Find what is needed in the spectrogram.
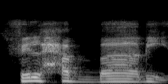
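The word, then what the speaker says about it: الحمّام: Just one point to emphasize, just the pronunciation. So fil hammami. So with the W there. You know, we still have that, the Urdu accent, and we are struggling to, convert it to Arabic. We forget that, hammam in Urdu is hammam also, easy.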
